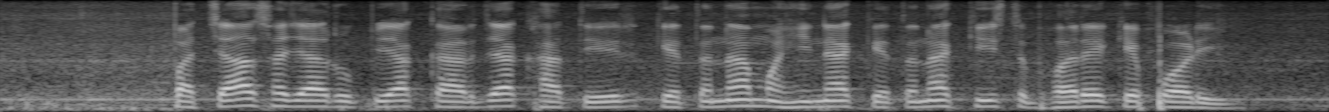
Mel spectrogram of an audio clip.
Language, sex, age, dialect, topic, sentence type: Bhojpuri, male, 31-35, Southern / Standard, banking, question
